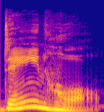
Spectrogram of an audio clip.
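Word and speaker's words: Dene hole: Danhole yet pronounced Dnehhole after the Danes.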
